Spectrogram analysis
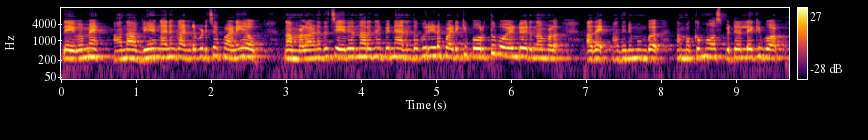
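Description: A woman's voice: high-pitched, flat delivery, brisk, a bit bright, reverberant. A woman voicing a scheming, protective mother who talks in a calculating, placating way.

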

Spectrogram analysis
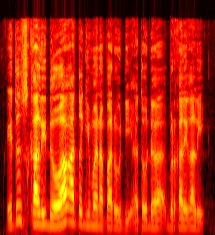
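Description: A man playing a news reporter in a roleplay game, asking brisk, probing questions and laughing easily. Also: on the high side, lively intonation, dry recording, clean studio sound.

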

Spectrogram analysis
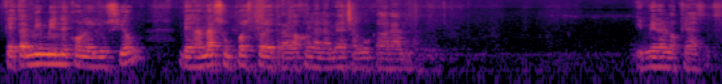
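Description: A man's voice: medium pitch, mellow, echoey room, slight background noise. A man, a street comedian, making an earnest, aggrieved personal statement, repeating his points. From Peru.

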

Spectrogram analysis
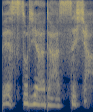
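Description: A woman voicing a cold, menacing male dark lord in a hissing, icy whisper, as whispered role-play in a fan-fiction reading. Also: medium pitch, steady tone, slow pace, husky, heavily acted.

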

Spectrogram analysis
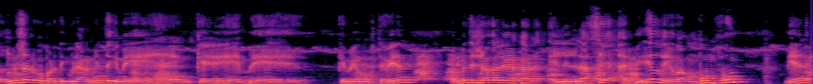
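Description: A man giving a casual opinion monologue as a vlogger, talking loudly and emphatically and checking in with frequent tag questions. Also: high-pitched, echoey room, highs cut off, very noisy. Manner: naturally loud, emphatic speaker.

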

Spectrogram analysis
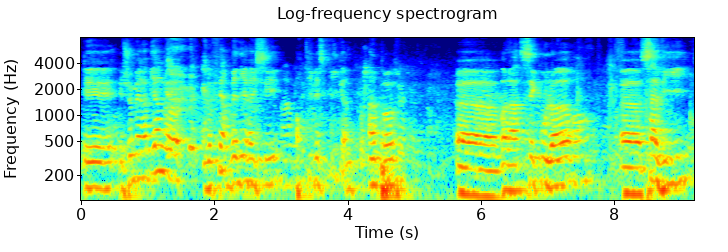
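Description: A man hosting an exhibition opening, welcoming guests and introducing the artist in a halting way with many fillers. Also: on the high side, mellow. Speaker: event host. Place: large glass-walled hall, indoors. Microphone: mic on a stand, filmed from a distance. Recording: echoey hall, mic far off, crowd.

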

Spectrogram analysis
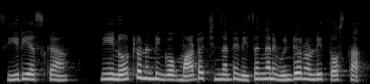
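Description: A bossy young man in a spoken storybook, snapping short orders in clipped lines. A woman narrator voices him in her own fairly high voice, with almost no change to it. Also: fairly even intonation, fast talker, darkish tone, lightly acted. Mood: scolding. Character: gruff, bossy young man, curt but caring.

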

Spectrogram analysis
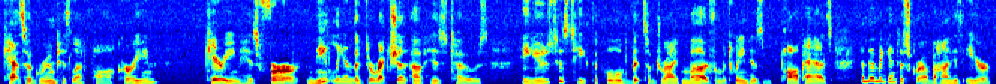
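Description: A woman reading a children's chapter book aloud in a measured, gently expressive way. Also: medium pitch. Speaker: narrator. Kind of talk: storybook read-aloud.

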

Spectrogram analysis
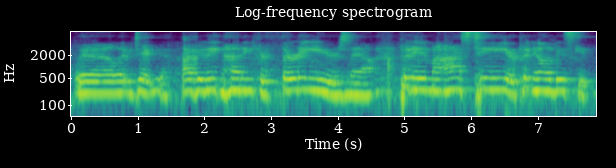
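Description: An older woman from the Smoky Mountains of Southern Appalachia tells folksy stories live to an audience under an open tent at a public event, often quoting relatives and neighbours in dialogue. Her voice is a little high and darkish, with a steady tone and moderate pace. She speaks into a handheld microphone through a PA, and the outdoor sound is echoey with faint noise.

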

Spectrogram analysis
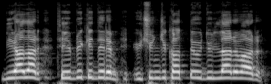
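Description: Guy doing a high squeaky little buddy, fast and chummy, teasing warnings. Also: fairly even intonation, fairly bright tone. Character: male sidekick friend, cheeky and warning.

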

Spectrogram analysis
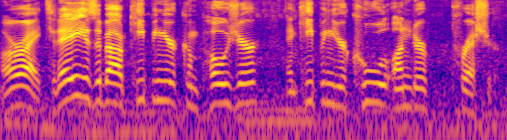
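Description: Bright high-voiced American male host. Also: normal speed, slight background noise. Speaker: referee and challenge host. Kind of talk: presenting a comedy challenge. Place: outdoors on a backyard pool patio.

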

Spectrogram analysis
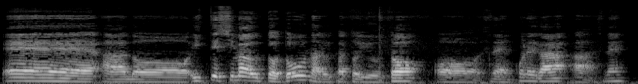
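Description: A man teaches in an unhurried, hesitant way, stopping often to search for words as he explains. His pitch rises and falls in a lively way. The room adds a noticeable echo to his voice. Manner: hesitant and explanatory, many pauses and fillers. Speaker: language teacher. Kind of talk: informal spoken lesson. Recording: roomy echo.

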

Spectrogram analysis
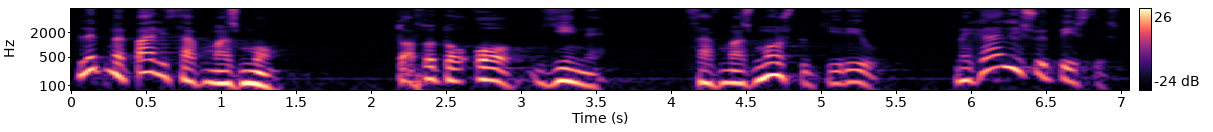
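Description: Man, sermon, emphatic, repeats phrases, lively pitch, long hall reverb. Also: a little hiss or hum. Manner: emphatic, repeats phrases, often addresses the brethren. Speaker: preacher.

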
